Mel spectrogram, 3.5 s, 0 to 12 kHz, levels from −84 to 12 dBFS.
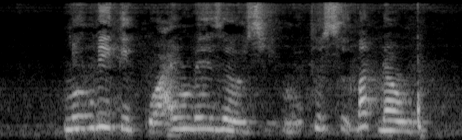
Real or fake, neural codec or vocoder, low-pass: fake; vocoder, 44.1 kHz, 128 mel bands, Pupu-Vocoder; 10.8 kHz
